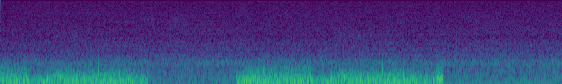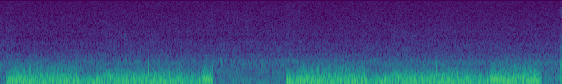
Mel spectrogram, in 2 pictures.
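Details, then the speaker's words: Rushing breath sounds in regular cycles with short pauses, heard with the stethoscope diaphragm over the lower vertebral (interscapular) area of the back in a normal person: normal bronchovesicular breath sounds. "ที่ส่วนล่างของveribleareaเราจะได้ยินbronchvesicularbreซเจ้า"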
